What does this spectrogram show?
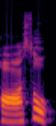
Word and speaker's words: สุข: ส อุ ข สุก เรา เขียน สุข สะกด ด้วย ข ไข่ แต่ เวลา อ่าน เรา อ่าน เหมือน ว่า มี ตัว ก เป็น ตัว สะกด เห็น ไหม คะ ดัง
